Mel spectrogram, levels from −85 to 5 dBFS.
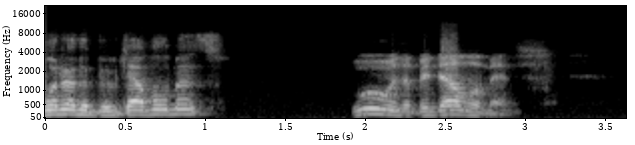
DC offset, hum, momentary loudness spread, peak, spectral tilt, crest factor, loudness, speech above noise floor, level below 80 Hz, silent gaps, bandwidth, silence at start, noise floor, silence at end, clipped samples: under 0.1%; none; 16 LU; -8 dBFS; -5.5 dB/octave; 16 dB; -23 LUFS; 51 dB; -74 dBFS; none; 8.8 kHz; 0 s; -74 dBFS; 0.75 s; under 0.1%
